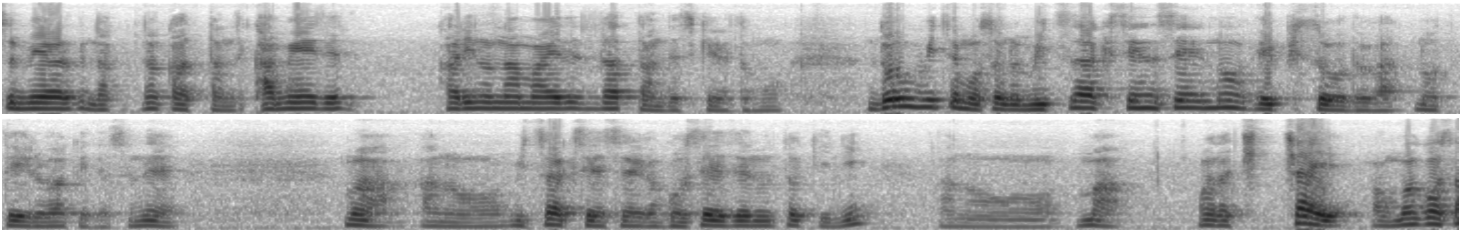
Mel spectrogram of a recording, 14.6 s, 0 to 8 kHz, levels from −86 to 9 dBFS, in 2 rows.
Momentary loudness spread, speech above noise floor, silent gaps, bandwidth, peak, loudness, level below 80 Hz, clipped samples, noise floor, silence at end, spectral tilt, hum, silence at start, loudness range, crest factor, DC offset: 17 LU; 22 dB; none; 8 kHz; 0 dBFS; -14 LUFS; -46 dBFS; 0.3%; -36 dBFS; 0 s; -8 dB/octave; none; 0 s; 6 LU; 14 dB; under 0.1%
